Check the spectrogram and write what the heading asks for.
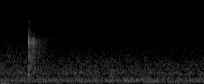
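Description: A single sharp click of snooker balls being struck, about a third of a second in, then a hushed arena.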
